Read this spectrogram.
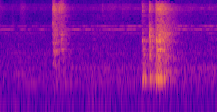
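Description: Metal pots clatter on a stove.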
